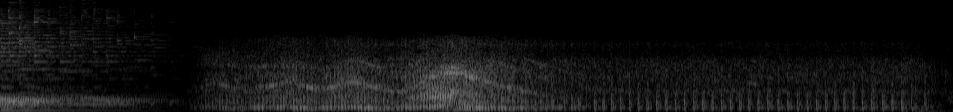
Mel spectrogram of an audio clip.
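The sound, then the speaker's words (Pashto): A motorcycle engine revs up in a rough, swelling roar, then settles into a rapid, even chugging pulse that sputters on steadily to the end. “دا ولې دا څنګه بند شوې را؟ اوه موټر سایکل تا خو زه په داسې ځای کې پرېښودم چې دا پسې کېږي.”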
